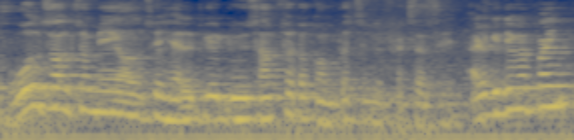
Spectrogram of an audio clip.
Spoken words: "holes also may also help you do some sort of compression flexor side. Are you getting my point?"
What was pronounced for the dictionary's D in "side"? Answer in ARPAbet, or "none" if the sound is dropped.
none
